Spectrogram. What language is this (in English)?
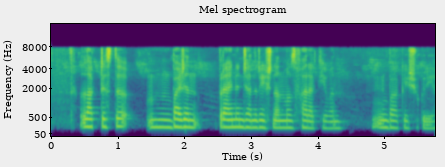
Kashmiri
